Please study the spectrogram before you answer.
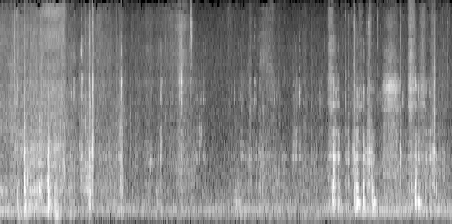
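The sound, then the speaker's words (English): Quiet chewing and biting into a bagel: soft, crunchy bites and moist mouth sounds at irregular intervals, close and faint, with no talking. “Let me just finish eating my bagel. This is some ASMR.”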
